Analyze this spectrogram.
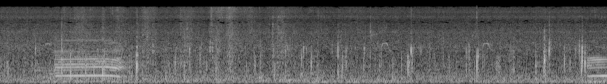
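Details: Herd of cows calling to one another while walking along a road: one clear sustained moo near the start and the onset of another at the end, with rustling and faint voices.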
